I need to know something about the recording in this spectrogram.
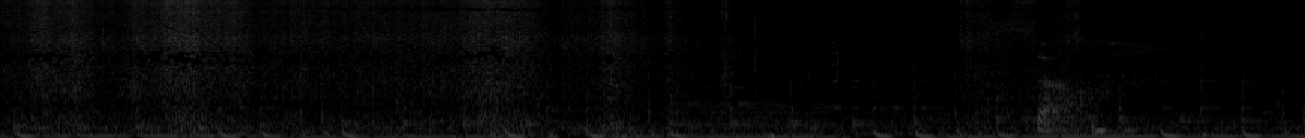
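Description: Thin plastic shopping bags rustling and crinkling as hands dig through them and pull out floral stems, loudest in the first half, over soft background music.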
